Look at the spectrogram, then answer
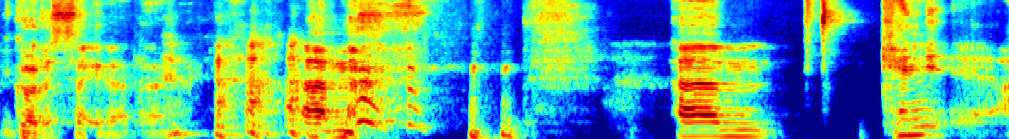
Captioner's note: laughing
